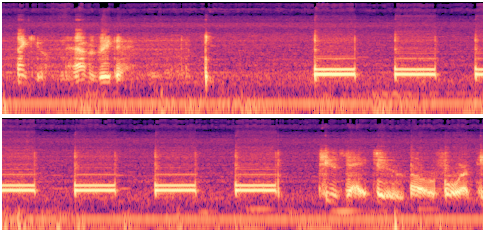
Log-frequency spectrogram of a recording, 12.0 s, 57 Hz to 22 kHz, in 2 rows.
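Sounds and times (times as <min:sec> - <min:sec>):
telephone busy signal beeps: 0:03.9 - 0:09.5.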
